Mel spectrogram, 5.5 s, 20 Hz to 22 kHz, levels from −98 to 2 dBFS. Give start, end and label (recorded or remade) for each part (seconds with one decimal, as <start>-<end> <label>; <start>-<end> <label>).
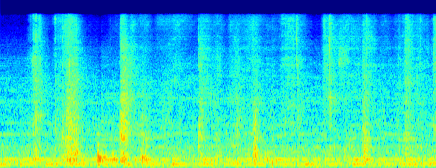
0.0-0.6 recorded; 0.6-5.5 remade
